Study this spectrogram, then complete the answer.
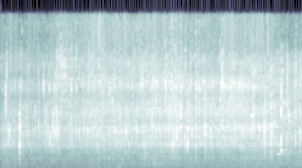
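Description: Onions fry in a pan for cooking jackfruit seeds, producing a soft, even sizzle with light crackles that stays steady and fairly faint, with no one talking.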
